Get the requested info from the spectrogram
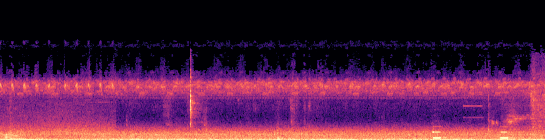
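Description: Outdoor ambience: a faint insect trill pulsing a few times a second over a steady low rumble. From about six and a half seconds in, short electronic beeps sound about once a second.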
